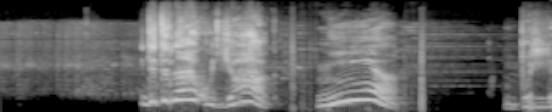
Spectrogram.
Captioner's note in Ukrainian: ахахаах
